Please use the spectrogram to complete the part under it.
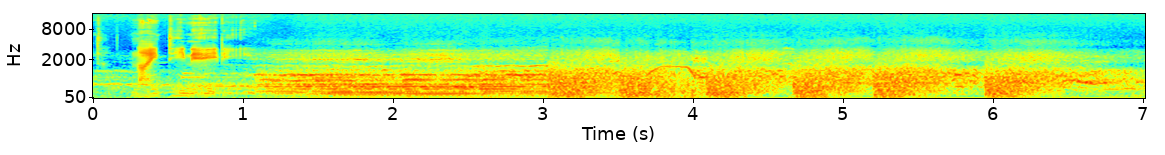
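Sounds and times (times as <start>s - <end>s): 
steady tonal drone: 0.0s - 7.0s
speech: 0.2s - 2.2s
gunfire during a church shooting: 2.8s - 7.0s.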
